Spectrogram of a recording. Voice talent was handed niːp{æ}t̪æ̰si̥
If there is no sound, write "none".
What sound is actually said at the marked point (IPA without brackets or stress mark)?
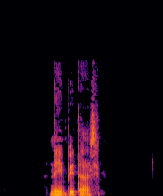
i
